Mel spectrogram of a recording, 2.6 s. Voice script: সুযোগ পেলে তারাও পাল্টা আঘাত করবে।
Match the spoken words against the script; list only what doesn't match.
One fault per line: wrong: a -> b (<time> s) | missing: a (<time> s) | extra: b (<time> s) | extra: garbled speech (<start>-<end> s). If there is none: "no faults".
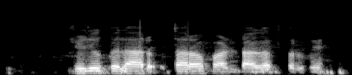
no faults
